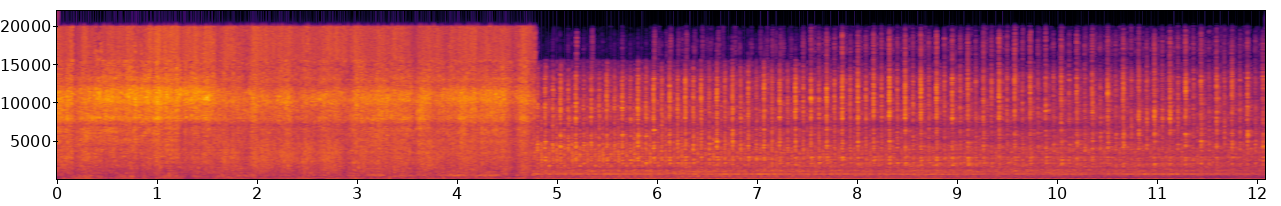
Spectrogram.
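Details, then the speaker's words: Vintage David Brown 990 diesel tractor, revived after 20+ years abandoned, clutch freed: steady clatter about three firing pulses a second, even and unlabored, no misses; running sound. "That's running pretty sweet now."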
